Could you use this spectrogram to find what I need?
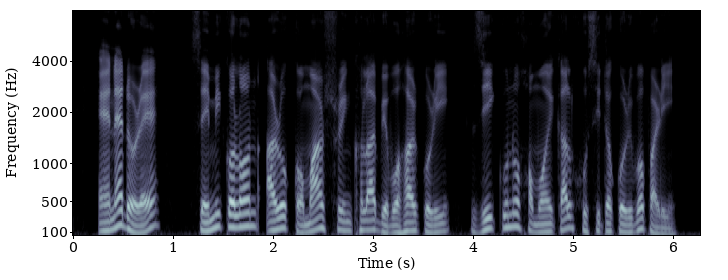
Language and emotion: Assamese, neutral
